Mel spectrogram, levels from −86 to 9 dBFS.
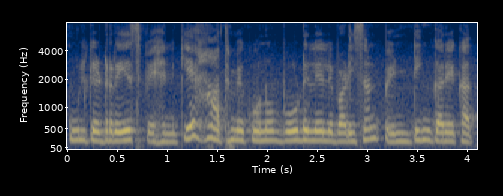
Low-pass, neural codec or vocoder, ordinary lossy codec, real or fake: none; none; none; real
